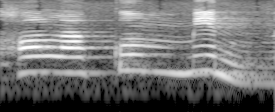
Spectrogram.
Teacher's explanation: Ini adalah idgham mimi itu adalah apabila ada mim sukun bertemu dengan huruf mim. Nah, bacanya dengung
